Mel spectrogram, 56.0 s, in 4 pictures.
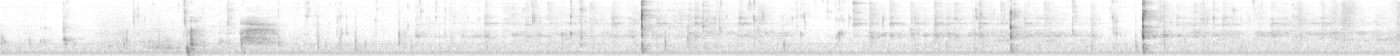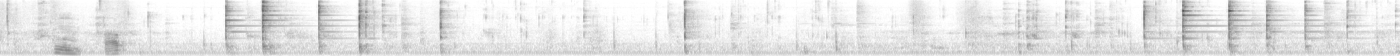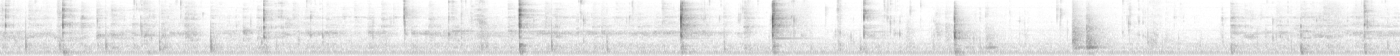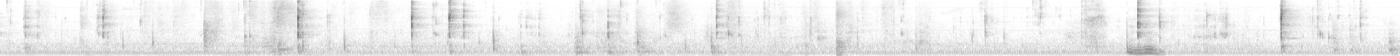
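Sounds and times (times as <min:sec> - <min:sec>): chewing pasta: 0:00.0 - 0:16.2, 0:17.7 - 0:25.9, 0:26.6 - 0:55.9
fork clinking and scraping plate: 0:08.4 - 0:14.6, 0:16.2 - 0:18.2, 0:22.5 - 0:36.0.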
